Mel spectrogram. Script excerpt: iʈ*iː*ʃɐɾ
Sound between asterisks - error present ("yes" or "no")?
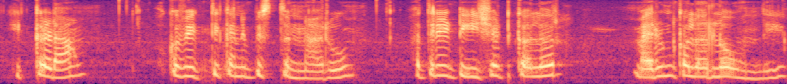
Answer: no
